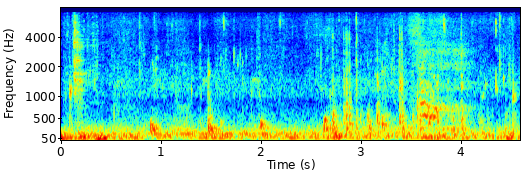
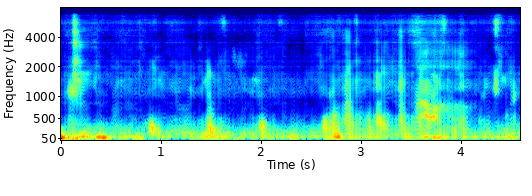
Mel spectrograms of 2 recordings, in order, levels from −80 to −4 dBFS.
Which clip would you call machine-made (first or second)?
second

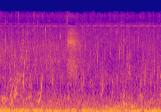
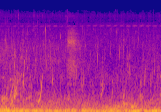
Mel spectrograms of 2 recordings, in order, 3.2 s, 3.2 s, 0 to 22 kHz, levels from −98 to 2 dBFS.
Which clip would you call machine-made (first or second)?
first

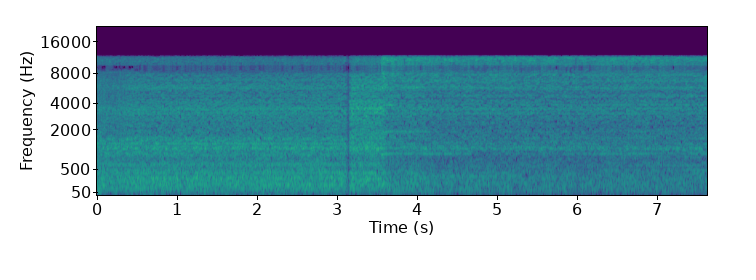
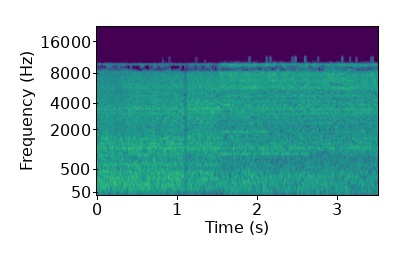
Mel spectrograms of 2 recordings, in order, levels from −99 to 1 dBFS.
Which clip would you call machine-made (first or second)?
second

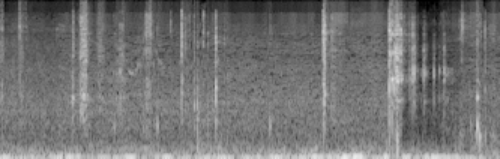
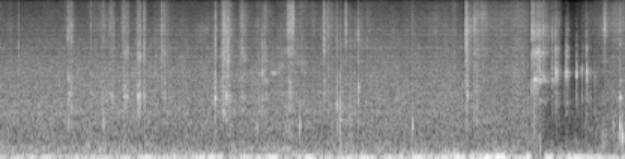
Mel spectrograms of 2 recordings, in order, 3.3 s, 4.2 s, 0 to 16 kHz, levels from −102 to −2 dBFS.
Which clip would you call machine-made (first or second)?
second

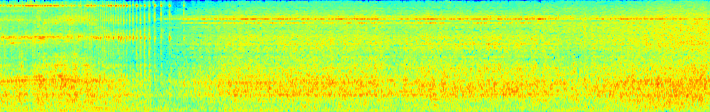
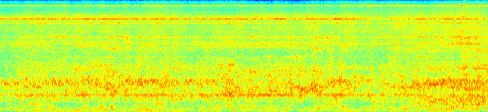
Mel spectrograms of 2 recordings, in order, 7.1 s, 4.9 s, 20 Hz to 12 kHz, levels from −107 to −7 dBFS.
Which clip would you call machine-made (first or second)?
second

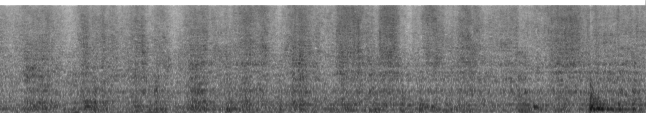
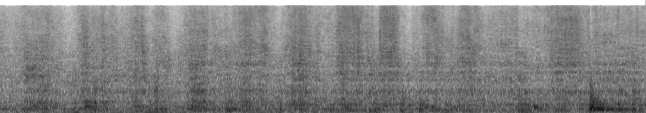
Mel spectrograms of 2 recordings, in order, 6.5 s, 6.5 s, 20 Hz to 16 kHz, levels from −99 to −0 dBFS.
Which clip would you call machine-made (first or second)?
first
